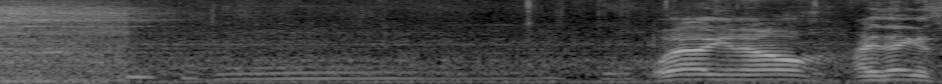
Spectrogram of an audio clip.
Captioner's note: humming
